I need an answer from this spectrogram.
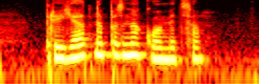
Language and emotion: Russian, neutral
